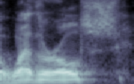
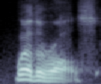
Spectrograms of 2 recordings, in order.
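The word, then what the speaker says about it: Wetherill: the weather Wheels the please uh yeah I pronounce it properly uh weather rols weather rols of the Four Corners region his great-grandfather John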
